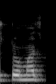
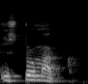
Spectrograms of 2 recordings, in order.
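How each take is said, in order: First: The word ends with a 'ch' sound. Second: The word ends with a 'k' sound.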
